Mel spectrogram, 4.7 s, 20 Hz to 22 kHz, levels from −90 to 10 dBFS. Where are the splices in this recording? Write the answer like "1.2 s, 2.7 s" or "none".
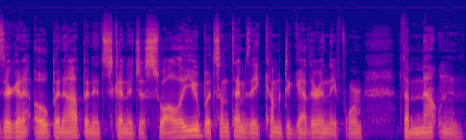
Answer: none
